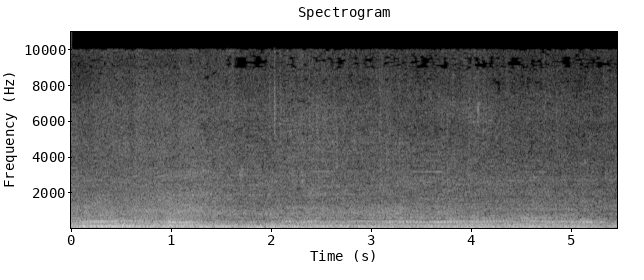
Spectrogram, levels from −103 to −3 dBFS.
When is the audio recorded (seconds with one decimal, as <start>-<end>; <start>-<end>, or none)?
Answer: 1.3-5.5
